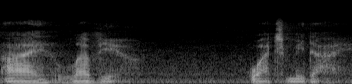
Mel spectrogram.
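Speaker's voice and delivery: quiet, slow, gentle voice of love; tender and soft. Pretend. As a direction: let it fall soft and tender. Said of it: "and saying".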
